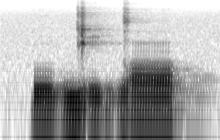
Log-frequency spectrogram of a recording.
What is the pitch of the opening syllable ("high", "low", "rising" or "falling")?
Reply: low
